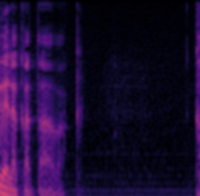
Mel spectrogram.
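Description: A man's voice speaking into a close microphone, breaking off under a second in. A short, quiet pause follows, with a small click at the start of the pause and another just before the speech resumes.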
